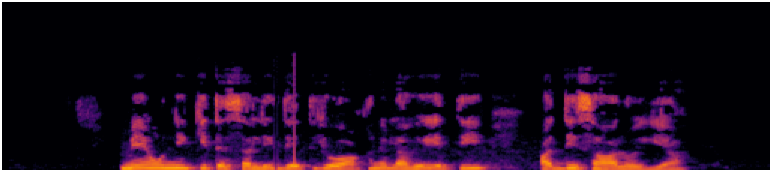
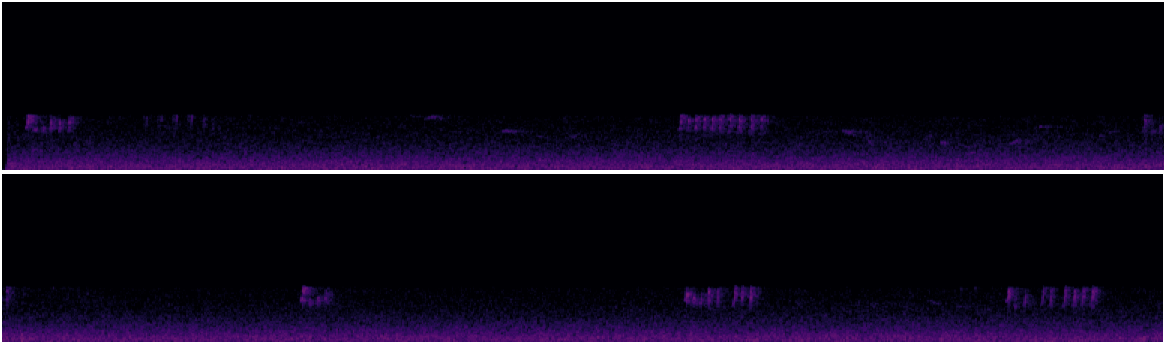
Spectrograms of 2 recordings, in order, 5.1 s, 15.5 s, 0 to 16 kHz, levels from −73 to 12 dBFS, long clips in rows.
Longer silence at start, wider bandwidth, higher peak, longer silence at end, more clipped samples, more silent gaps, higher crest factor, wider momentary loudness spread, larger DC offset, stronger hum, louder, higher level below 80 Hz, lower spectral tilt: first, 0.8 s vs 0 s; first, 9.6 kHz vs 5.4 kHz; first, 0 dBFS vs -24 dBFS; first, 0.55 s vs 0 s; neither; neither; second, 14 dB vs 24 dB; first, 8 LU vs 3 LU; neither; neither; first, -12 LUFS vs -48 LUFS; first, -54 dBFS vs -64 dBFS; about the same, -4 dB/octave vs -3 dB/octave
